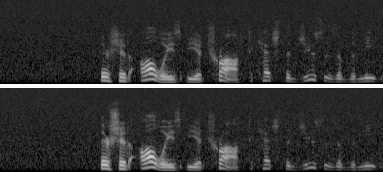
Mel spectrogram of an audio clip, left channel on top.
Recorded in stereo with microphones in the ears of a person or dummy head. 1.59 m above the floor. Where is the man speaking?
55° right (ahead or behind); by 3.8 s 25° left (ahead or behind).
